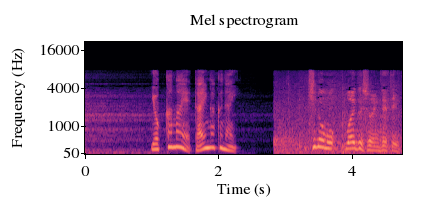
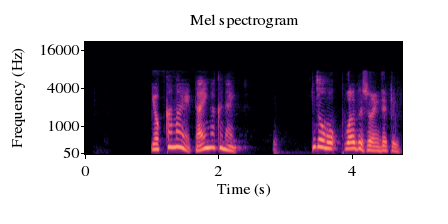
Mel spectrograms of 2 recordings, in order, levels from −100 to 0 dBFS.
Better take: first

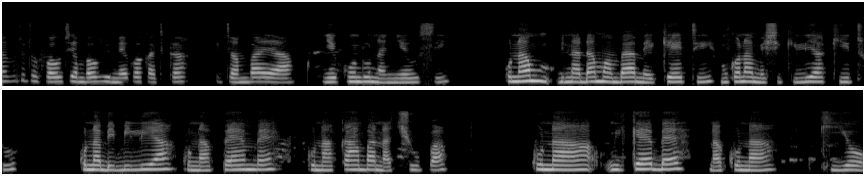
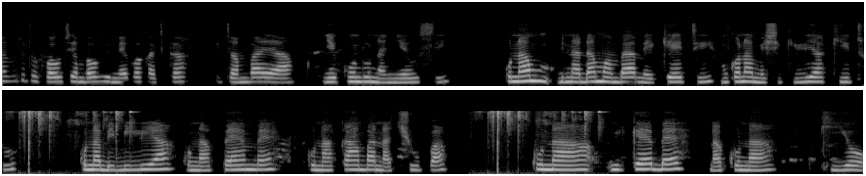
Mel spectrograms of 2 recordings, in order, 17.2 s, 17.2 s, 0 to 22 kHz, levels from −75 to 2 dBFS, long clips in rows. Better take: first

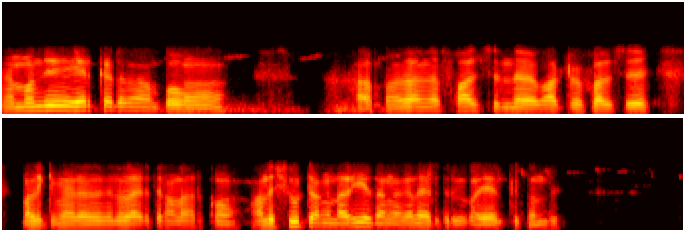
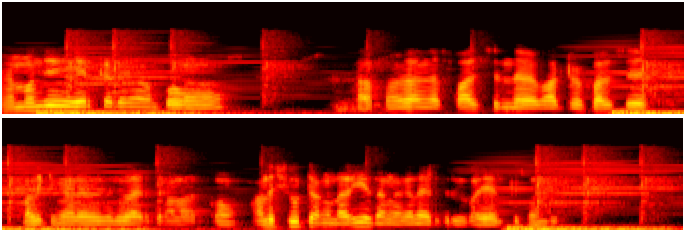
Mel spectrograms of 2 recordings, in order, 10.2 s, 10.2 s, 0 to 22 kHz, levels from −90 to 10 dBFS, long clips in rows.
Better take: first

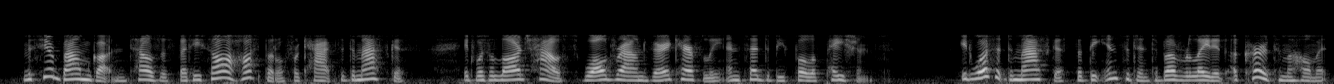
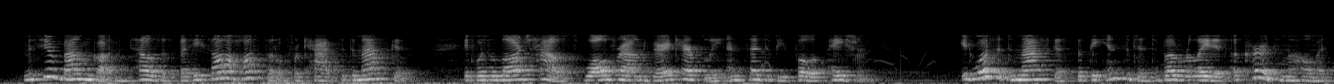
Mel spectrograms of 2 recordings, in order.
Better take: first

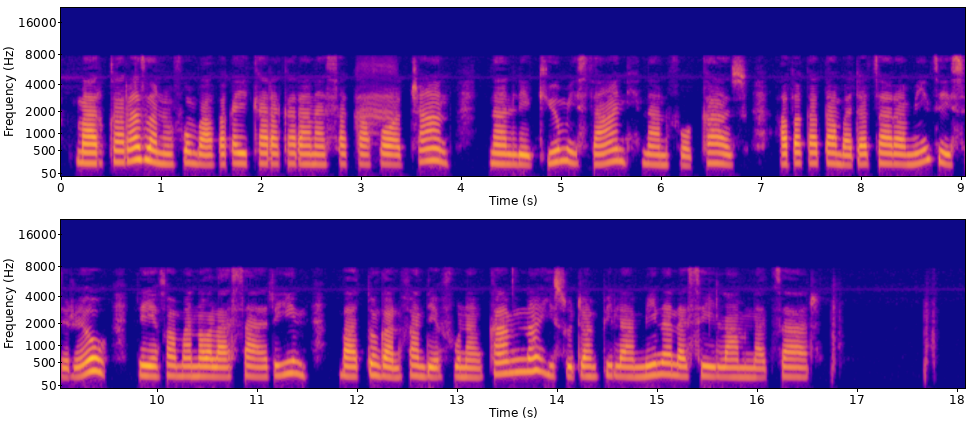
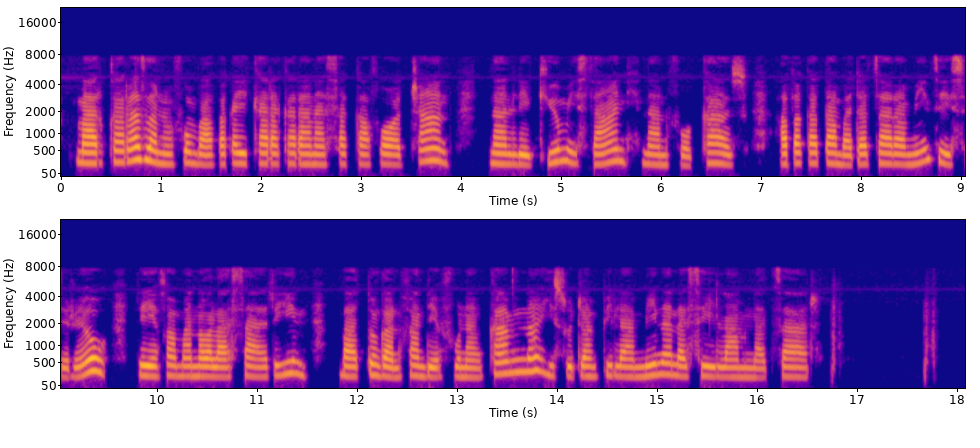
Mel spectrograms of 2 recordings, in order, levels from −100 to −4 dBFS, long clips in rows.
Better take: second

